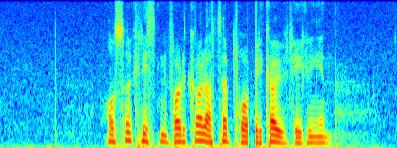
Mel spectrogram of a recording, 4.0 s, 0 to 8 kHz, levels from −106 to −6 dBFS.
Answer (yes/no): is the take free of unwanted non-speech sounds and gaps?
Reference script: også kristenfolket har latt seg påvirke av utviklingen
no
